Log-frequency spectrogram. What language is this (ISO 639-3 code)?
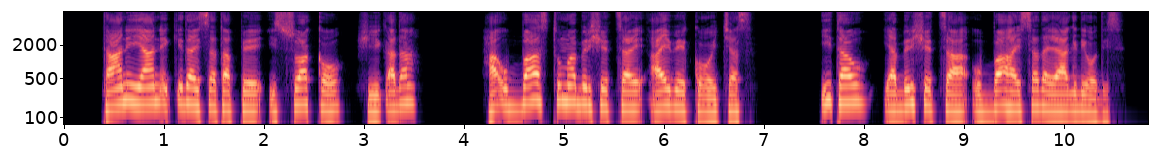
gof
